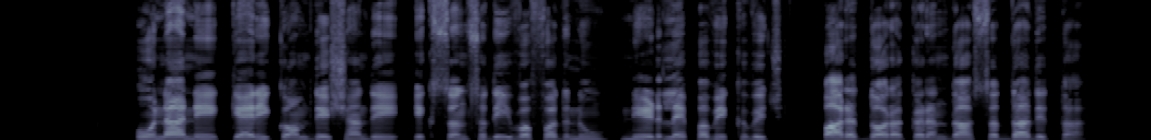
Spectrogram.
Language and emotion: Punjabi, neutral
